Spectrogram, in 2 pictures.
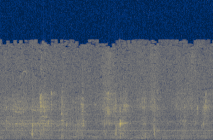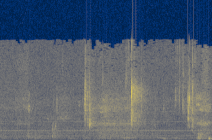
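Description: Chewing on crunchy, spicy KFC hot wings with a crumb coating: close, quiet crunches and bites in an irregular rhythm, with no talking.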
